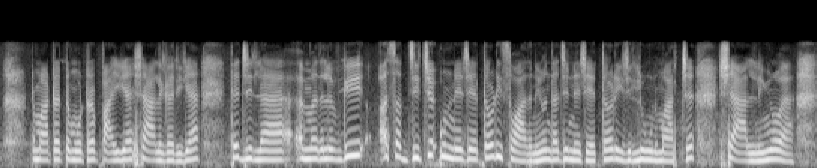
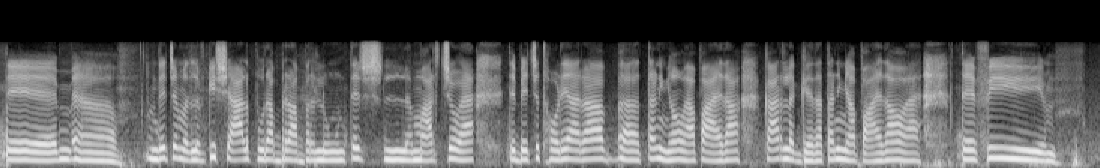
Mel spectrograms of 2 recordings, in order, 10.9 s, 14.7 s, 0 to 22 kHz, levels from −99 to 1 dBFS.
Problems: none marked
